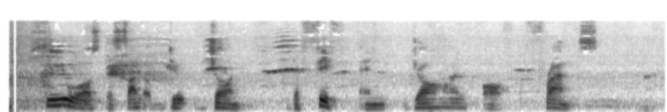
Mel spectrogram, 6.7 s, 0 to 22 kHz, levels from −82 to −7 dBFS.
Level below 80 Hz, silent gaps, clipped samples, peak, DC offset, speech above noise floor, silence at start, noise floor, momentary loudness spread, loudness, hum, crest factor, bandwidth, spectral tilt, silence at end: -54 dBFS; none; under 0.1%; -4 dBFS; under 0.1%; 22 dB; 0.1 s; -45 dBFS; 15 LU; -24 LUFS; none; 20 dB; 11.5 kHz; -4 dB/octave; 0.1 s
